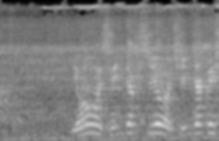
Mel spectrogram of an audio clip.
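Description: An elderly man speaks loudly and emphatically outdoors.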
